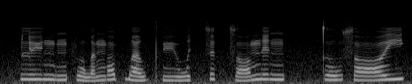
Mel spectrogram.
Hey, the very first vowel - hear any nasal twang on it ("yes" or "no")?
no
